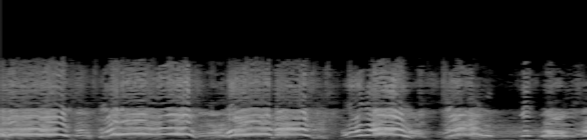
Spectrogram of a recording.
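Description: A man screaming in a run of high, wavering cries, one after another with short breaks between them.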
